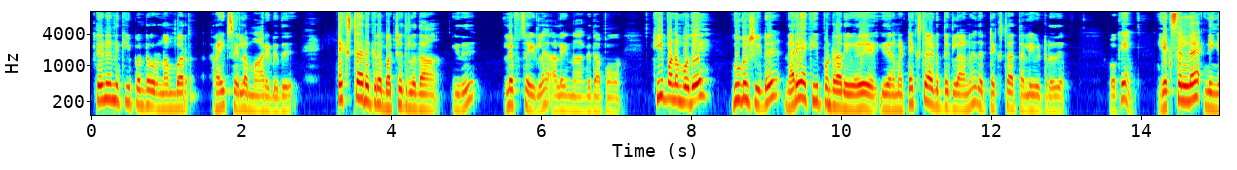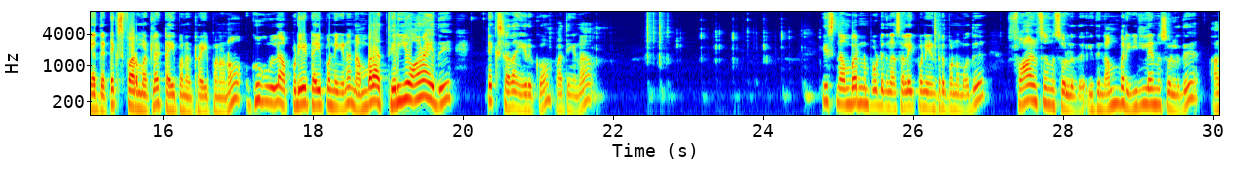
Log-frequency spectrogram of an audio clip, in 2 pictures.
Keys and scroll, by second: 0.1 0, 0.9 Return, 21.0-24.1 typing, 24.4 Tab, 26.1 Return.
